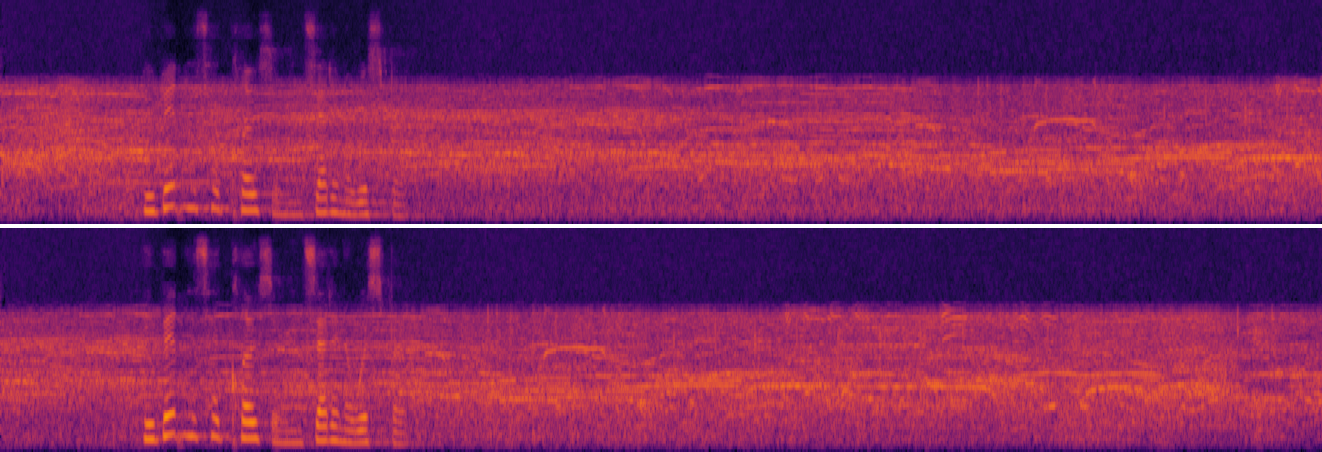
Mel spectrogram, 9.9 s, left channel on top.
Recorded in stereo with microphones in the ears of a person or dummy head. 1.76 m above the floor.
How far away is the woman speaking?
About 0.6 m.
